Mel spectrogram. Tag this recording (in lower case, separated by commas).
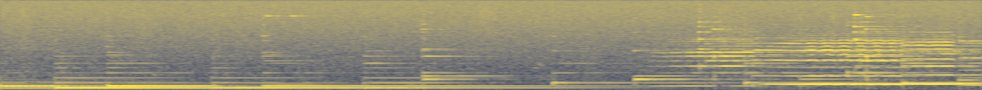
playing harp, music, violin, musical instrument, orchestra, harp, bowed string instrument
